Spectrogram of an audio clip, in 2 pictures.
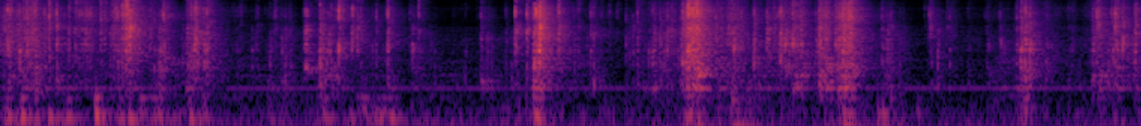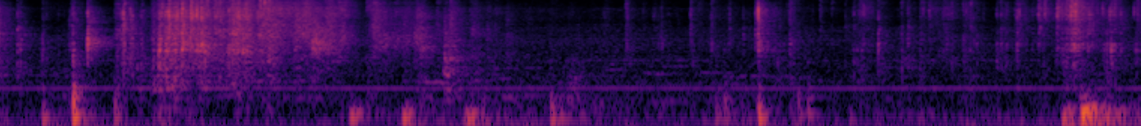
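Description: Cellophane wrapper of a Panini Prizm basketball cello pack crinkling and tearing as it is opened by hand, with sharp crackles now and then. It goes quieter for the last few seconds.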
